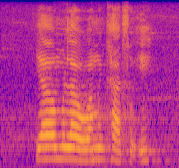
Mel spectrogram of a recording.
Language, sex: Tswana, female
